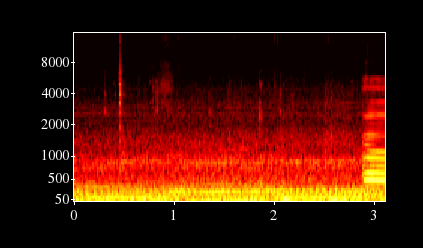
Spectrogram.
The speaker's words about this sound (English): Sorry, I'm driving around. It must be so frustrating to hear me, like, talking over the loud sound of the truck.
